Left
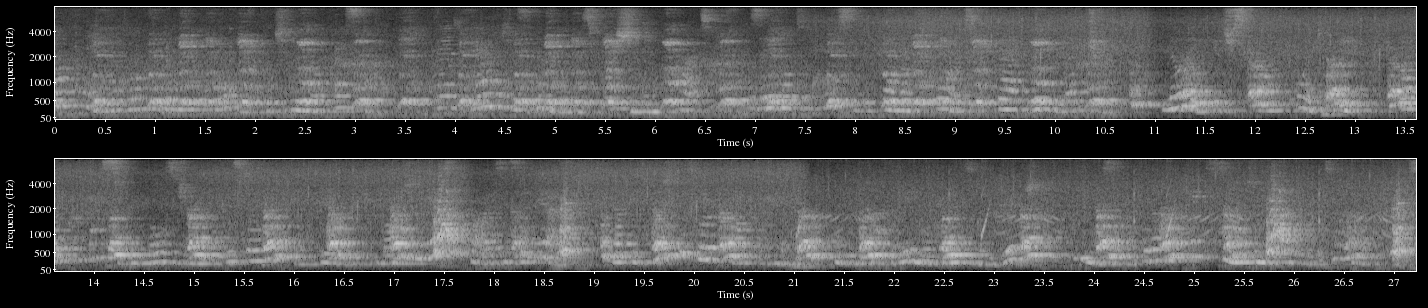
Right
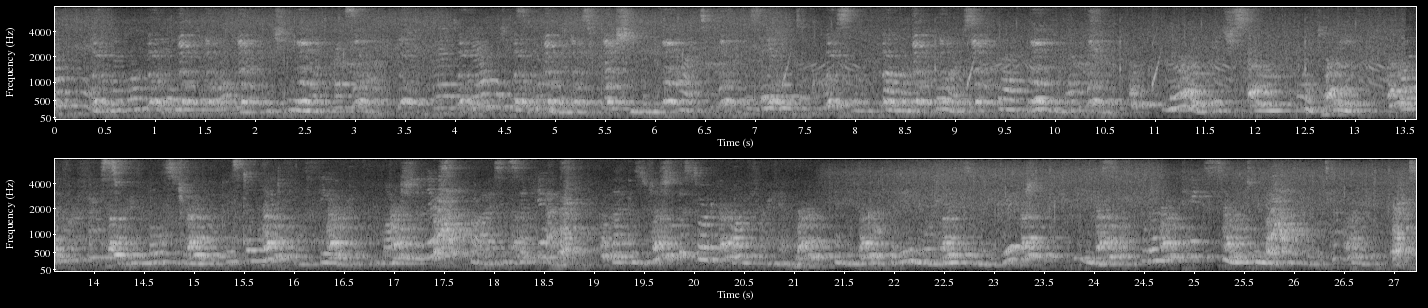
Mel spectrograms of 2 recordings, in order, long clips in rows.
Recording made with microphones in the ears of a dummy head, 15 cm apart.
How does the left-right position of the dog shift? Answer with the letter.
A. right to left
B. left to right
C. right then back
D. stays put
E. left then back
A.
